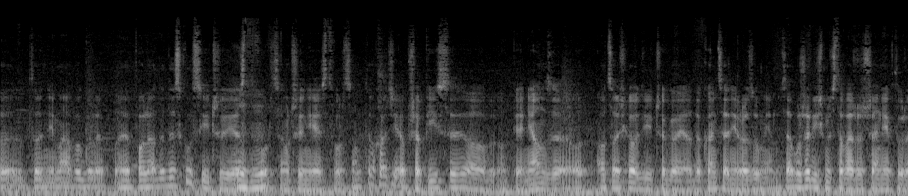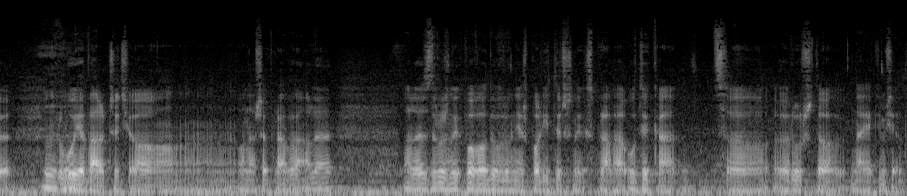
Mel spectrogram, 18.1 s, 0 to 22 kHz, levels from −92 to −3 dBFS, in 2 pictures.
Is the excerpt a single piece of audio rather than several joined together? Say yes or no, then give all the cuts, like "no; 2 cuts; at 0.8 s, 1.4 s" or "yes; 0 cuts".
yes; 0 cuts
